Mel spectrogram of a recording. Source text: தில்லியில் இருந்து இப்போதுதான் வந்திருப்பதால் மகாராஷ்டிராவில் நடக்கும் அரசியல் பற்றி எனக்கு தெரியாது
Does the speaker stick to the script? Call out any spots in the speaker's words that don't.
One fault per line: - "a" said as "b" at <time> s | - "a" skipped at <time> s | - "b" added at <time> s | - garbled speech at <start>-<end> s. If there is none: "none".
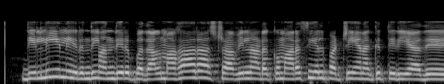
- "இப்போதுதான்" skipped at 0.9 s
